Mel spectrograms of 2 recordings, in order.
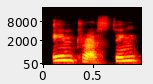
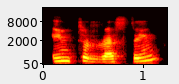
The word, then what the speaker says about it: interesting: Interesting. Take care of the pronunciation of this word. لأنه sometimes we make a common mistake. We say interesting.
